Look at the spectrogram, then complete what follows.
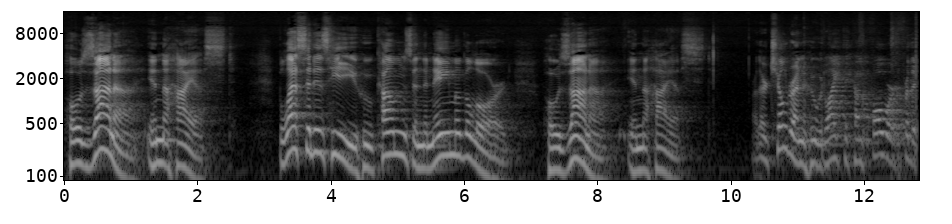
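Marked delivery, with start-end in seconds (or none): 0.0-9.8 loud, ringing scripture proclamation. Acted. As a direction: proclaim it to the whole congregation, loudly.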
